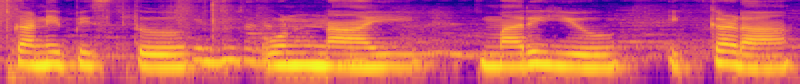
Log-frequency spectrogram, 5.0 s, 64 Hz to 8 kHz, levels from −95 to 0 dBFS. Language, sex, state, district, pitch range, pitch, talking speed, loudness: Telugu, female, Andhra Pradesh, Sri Satya Sai, 180-195 Hz, 185 Hz, 50 wpm, -13 LUFS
